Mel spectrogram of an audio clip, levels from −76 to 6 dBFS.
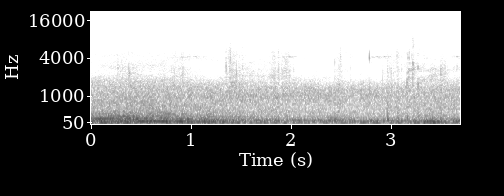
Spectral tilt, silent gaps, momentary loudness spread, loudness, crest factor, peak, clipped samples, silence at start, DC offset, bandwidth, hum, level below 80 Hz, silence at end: -9.5 dB/octave; none; 10 LU; -30 LUFS; 14 dB; -14 dBFS; under 0.1%; 0 s; under 0.1%; 6.4 kHz; none; -36 dBFS; 0 s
